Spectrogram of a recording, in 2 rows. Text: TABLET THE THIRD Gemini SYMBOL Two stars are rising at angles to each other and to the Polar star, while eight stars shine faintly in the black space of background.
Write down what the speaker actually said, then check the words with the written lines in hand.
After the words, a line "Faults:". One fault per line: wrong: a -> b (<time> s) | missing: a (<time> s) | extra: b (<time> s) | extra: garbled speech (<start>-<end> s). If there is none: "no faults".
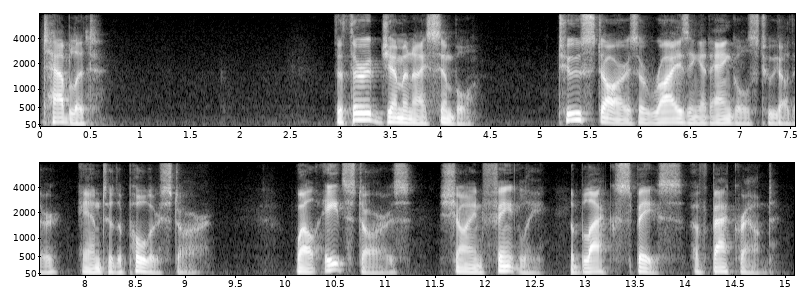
TABLET THE THIRD Gemini SYMBOL Two stars are rising at angles to other and to the Polar star, while eight stars shine faintly the black space of background.
Faults:
missing: each (7.3 s)
missing: in (12.6 s)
